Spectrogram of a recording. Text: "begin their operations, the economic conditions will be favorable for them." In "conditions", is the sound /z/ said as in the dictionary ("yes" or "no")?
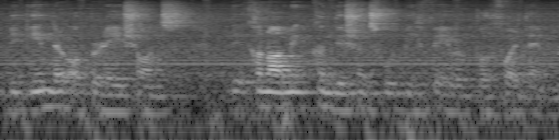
no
